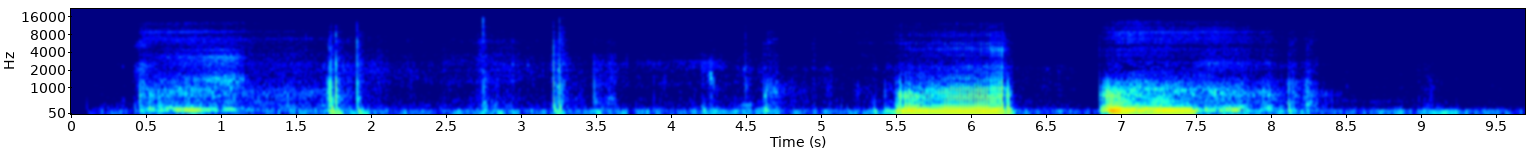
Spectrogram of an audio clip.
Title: pug snoring #pug #dog #cute #snoring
